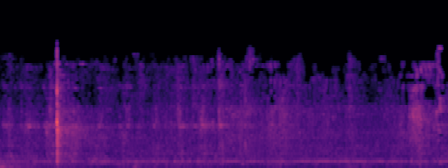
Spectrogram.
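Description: Airport check-in baggage conveyor running with a steady rumble and a faint hum, and luggage on the metal rollers giving one sharp knock about half a second in.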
